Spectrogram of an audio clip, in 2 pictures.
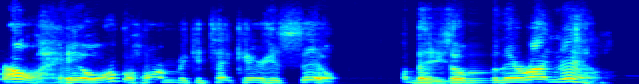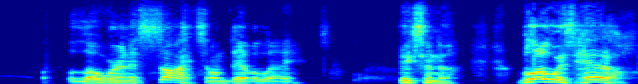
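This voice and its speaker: A hot-headed hillbilly youngster in a radio play, very high-voiced and eager. He boasts breathlessly in an Appalachian accent, and the sound is slightly dull. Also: normal speed, a bit bright. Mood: bloodthirsty glee. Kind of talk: radio drama acting.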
